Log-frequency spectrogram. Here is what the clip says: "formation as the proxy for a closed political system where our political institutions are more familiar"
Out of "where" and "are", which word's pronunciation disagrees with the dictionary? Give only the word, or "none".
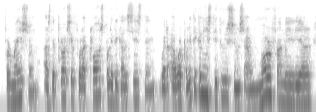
none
